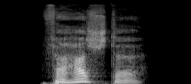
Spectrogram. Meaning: inflection of verhascht: 1. strong/mixed nominative/accusative feminine singular 2. strong nominative/accusative plural 3. weak nominative all-gender singular
- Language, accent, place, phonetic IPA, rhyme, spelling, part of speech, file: German, Germany, Berlin, [fɛɐ̯ˈhaʃtə], -aʃtə, verhaschte, adjective, De-verhaschte.ogg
